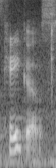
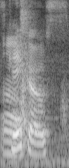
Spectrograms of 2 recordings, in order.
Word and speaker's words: Caicos: oh you have it is this is that how you say it cows i thought it was caicos there you go yeah apparently it's caicos i haven't been there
